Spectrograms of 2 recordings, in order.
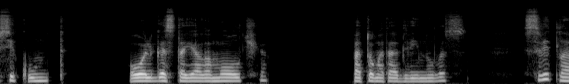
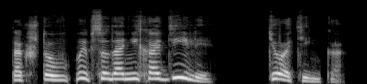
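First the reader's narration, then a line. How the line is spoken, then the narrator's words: Triumphant shout. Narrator (Russian): крикнула Ольга вслед торжествующе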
